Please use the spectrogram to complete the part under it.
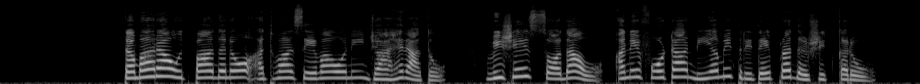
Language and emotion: Gujarati, neutral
